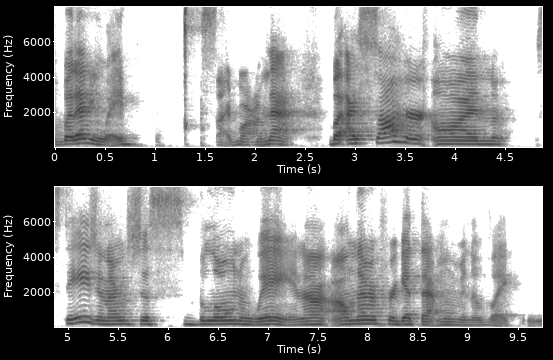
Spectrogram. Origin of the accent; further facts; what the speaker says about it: New York City, New York, United States; also born or lived in Dominican Republic / Crown Heights, Brooklyn; Born in Crown Heights, but I grew up in Ozone Park mainly.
